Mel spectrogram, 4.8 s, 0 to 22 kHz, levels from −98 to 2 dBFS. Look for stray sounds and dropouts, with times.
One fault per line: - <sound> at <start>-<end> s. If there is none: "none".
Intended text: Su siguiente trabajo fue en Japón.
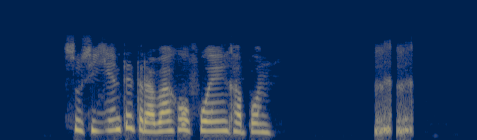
- laugh at 3.7-4.1 s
